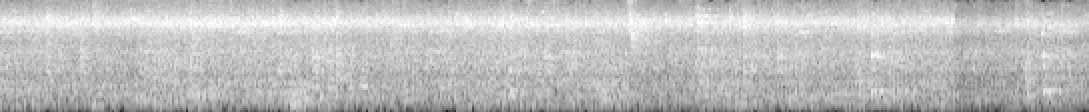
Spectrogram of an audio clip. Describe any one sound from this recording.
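Boxes knock and rattle along a moving conveyor.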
